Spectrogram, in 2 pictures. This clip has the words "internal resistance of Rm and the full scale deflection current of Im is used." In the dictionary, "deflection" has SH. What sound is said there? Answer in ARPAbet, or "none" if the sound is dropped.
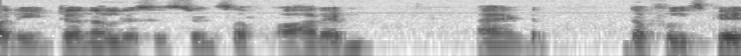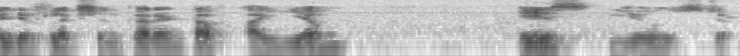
SH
